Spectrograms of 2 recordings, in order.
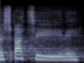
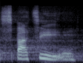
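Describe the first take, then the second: First: Spazzini with a light, unstressed single N. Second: Spazzini, the N short and light; single N spazzini. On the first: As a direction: say spazzini, barely touch the N. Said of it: "you don't really emphasize it". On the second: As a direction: glide over the N in spazzini. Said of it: "when there's one consonant". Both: Shown as a demonstration.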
